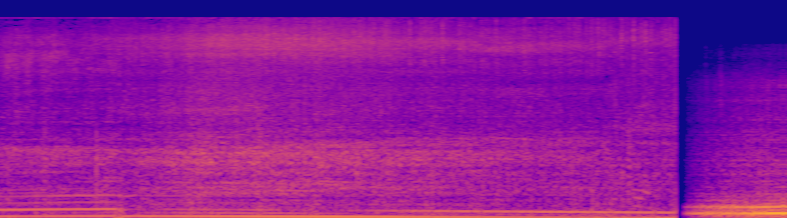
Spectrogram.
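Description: A race car engine hums as the car drives past outdoors.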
